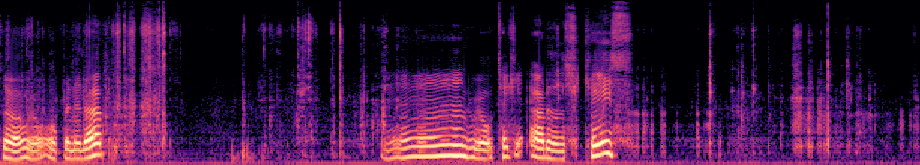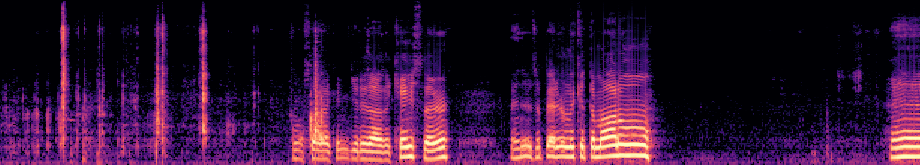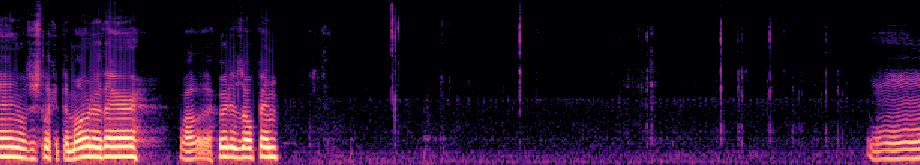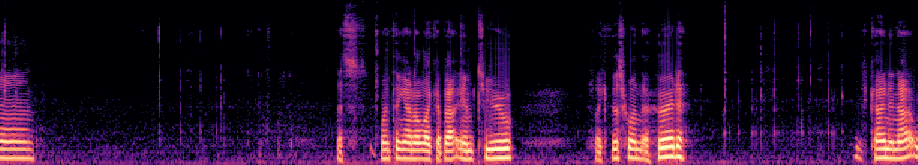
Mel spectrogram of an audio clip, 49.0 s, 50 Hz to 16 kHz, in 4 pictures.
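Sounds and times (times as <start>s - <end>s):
plastic clicking and scraping: 8.4s - 15.8s, 46.4s - 48.2s.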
